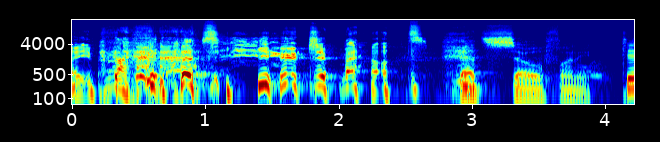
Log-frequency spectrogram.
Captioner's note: laughing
